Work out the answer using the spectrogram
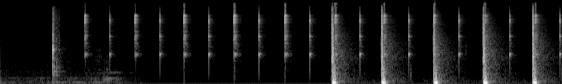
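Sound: clock ticking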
